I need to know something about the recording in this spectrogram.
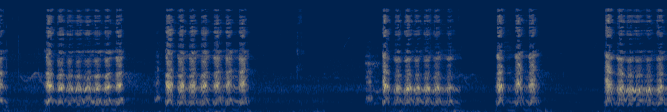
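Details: Sharp, high yapping barks from a cute dog come in dense bursts of one to two seconds, with near-silent pauses between bursts.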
